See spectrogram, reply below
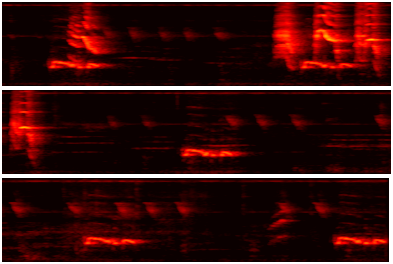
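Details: Zebra dove that shows no fear of people, cooing repeatedly. Five trilled mid-pitched coos at irregular intervals, mixed with sharp high chirps and squeaks from other small birds nearby.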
